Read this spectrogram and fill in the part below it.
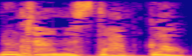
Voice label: emphatic go quiet, survivor, voice; source engine; left 4 dead 2; producer

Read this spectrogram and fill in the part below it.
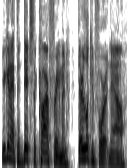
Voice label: ditch car, male; Source Engine; video game; coast; barn

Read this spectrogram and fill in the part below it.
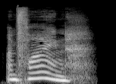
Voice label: getting revived, teen girl; survivor voice

